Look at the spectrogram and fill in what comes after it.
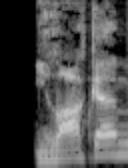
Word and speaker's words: Melaka: Disney's planning on building the resort in Melaka. That's a bad word in Greek, so don't call anybody that. But it's M-E-L-A-K-A. Melaka, maybe? Okay. It's Melaka.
